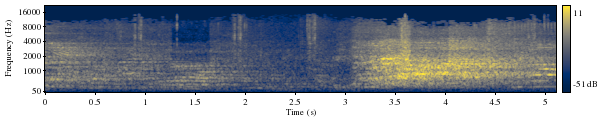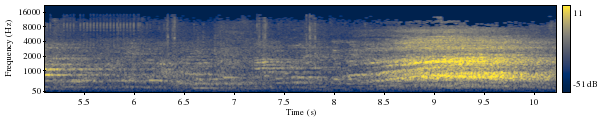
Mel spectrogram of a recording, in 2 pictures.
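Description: Several people's voices talking and calling out, louder twice: about three seconds in and again near the end.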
